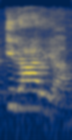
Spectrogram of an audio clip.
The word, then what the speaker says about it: Hilaria: Hilaria. – What she says to him. – How do you say it? – Hilaria. – Hilaria.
